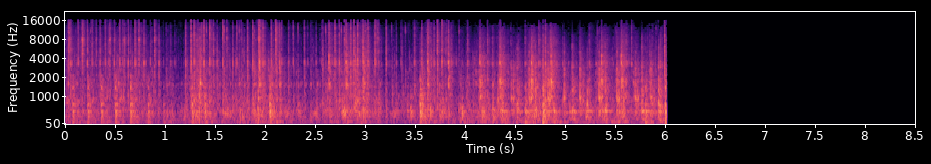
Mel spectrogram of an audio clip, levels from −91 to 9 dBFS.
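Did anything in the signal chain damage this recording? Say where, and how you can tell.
Yes. At 6.01 s the sound cuts off abruptly into dead digital silence with no room tone, and it stays silent to the end of the clip. This is an audio dropout to silence, most likely from the input device or its link failing while the recorder kept writing silence.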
